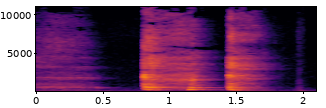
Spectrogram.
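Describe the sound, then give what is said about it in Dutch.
A dry cough from a speaker, repeated in two or three sharp bursts and preceded by a brief throat-clearing rasp, with no talking. “Oh, irritant hè, dat ik nu die laatste minuten zo zit te kuchen.”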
